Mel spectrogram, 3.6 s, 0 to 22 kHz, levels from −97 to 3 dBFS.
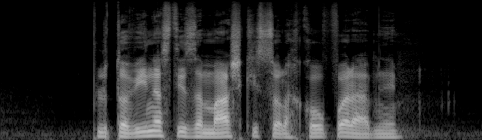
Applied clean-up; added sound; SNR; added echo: none; none; none; none.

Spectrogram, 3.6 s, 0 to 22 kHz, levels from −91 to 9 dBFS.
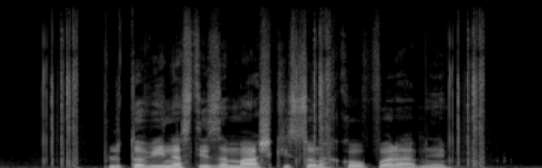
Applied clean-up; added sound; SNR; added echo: none; Domestic sounds, home sounds; 18 dB; none.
